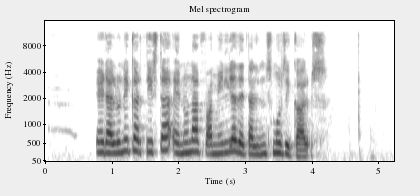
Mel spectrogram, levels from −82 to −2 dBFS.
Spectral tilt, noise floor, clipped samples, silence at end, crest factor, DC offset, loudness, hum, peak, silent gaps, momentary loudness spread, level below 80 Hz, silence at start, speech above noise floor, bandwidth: -3.5 dB/octave; -66 dBFS; under 0.1%; 1.05 s; 16 dB; under 0.1%; -28 LUFS; none; -12 dBFS; none; 8 LU; -74 dBFS; 0.75 s; 38 dB; 11.5 kHz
